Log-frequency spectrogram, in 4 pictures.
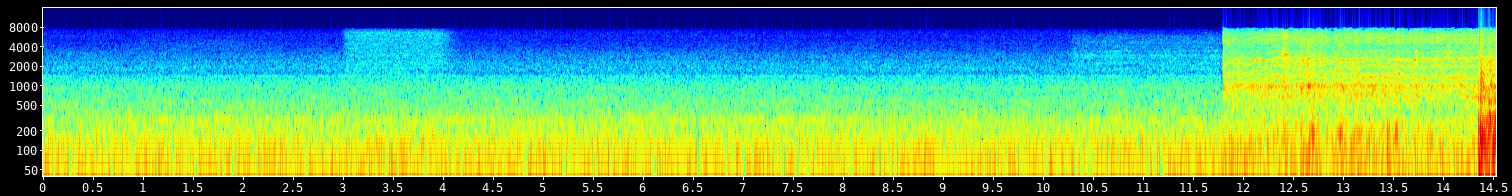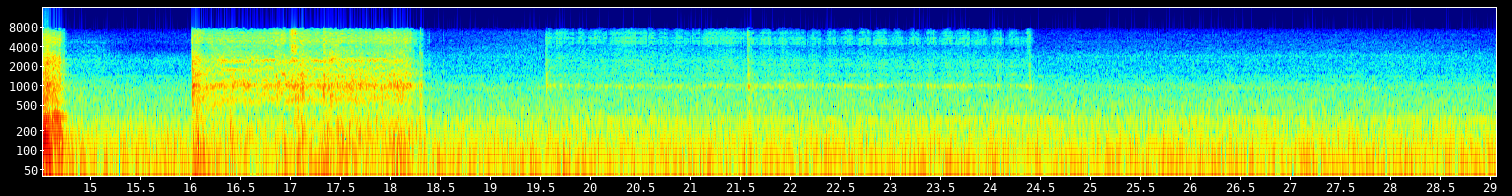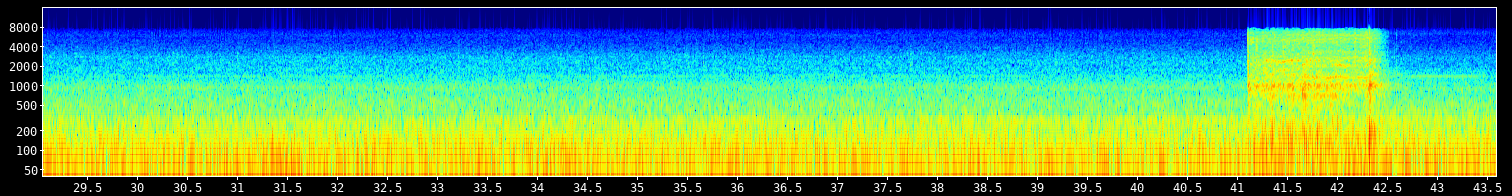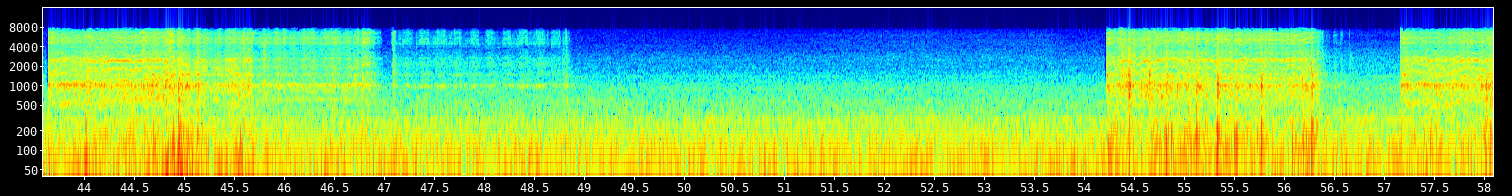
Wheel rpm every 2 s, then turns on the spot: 0, 0, 0, 0, 0, 0, 170, 90, 160, 40, 30, 30, 10, 0, 0, 0, 0, 0, 0, 0, 60, 70, 160, 70, 20, 0, 0, 150, 80.
none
